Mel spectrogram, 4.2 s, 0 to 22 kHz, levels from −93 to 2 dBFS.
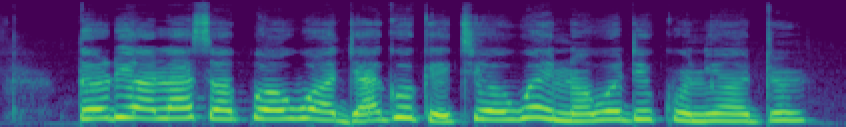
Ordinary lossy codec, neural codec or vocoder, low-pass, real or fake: none; vocoder, 44.1 kHz, 128 mel bands, Pupu-Vocoder; 19.8 kHz; fake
